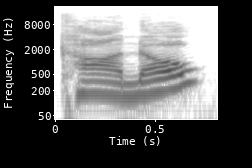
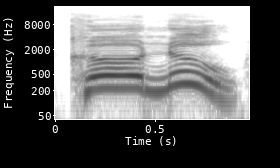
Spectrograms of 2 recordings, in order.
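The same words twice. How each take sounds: First: Canoe as kah-NOH, the last vowel like "go"; wrong canoe. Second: Canoe slow, high and loud, stretched out; claimed correct canoe. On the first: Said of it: "The correct pronunciation is not canoe". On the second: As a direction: canoe drawn out and put on, higher and louder. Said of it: "but canoe". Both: Shown as a demonstration.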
